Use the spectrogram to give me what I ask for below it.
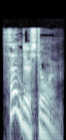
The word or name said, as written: thunderstorm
